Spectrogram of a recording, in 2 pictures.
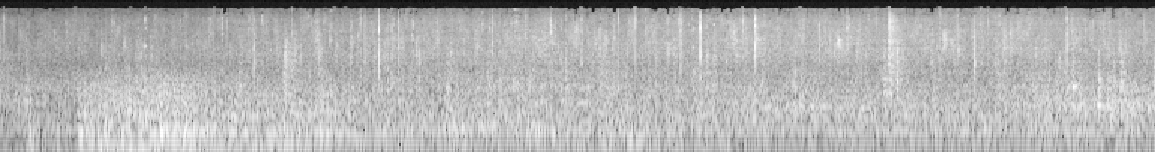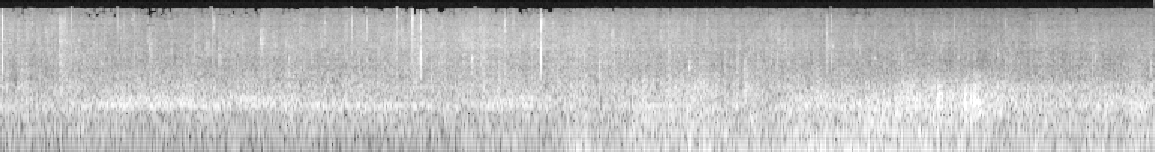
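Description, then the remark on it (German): Steady heavy rain pours throughout a night storm with lightning while deep thunder rumbles and rolls continuously over the land, swelling slightly louder toward the end, with scattered sharp drips and patters on top. “Der Donner rollte über das Land, ein kraftvolles Echo der Energie der Natur.”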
